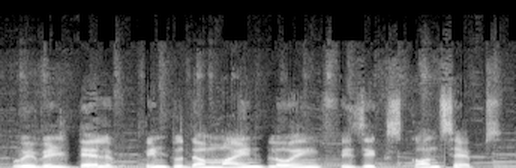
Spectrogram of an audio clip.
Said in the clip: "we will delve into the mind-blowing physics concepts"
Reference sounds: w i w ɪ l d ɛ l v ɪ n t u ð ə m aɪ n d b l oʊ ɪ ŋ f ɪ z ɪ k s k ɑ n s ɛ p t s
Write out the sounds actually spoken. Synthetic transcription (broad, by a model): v i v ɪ l d ɛ l v ɪ n t u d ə m aɪ n d b l oʊ ɪ ŋ f ɪ z ɪ k s k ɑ n s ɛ p t s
